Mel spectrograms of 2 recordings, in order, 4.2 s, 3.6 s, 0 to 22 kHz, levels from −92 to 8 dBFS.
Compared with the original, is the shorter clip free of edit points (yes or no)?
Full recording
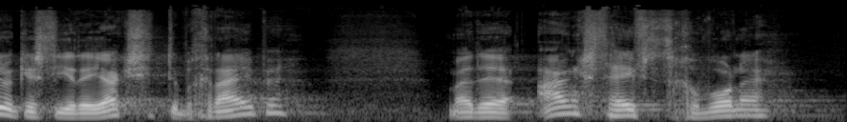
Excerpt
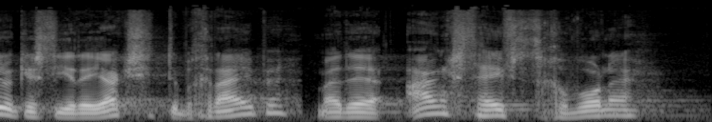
no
